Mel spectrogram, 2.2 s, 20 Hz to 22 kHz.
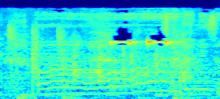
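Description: Two short high-pitched beeps from a Gymboss interval timer, about half a second apart just over a second in, signalling the end of a 20-second work interval. Background music with a melody plays under them.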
